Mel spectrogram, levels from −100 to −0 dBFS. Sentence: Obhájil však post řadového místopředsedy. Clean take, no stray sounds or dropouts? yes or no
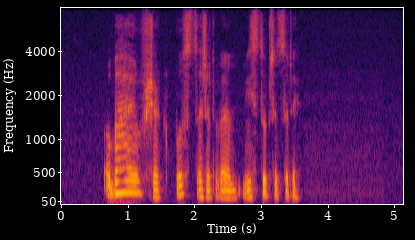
yes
